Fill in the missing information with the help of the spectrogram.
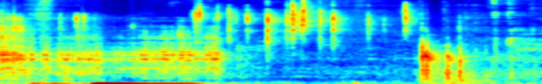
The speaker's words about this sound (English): Just roll percentage dice for me.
